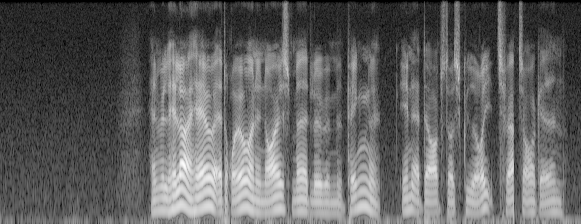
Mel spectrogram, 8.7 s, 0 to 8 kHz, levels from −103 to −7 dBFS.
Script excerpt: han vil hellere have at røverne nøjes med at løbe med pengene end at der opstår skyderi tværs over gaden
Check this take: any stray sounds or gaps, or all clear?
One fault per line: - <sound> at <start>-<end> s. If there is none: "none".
- dropout at 7.7-7.8 s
